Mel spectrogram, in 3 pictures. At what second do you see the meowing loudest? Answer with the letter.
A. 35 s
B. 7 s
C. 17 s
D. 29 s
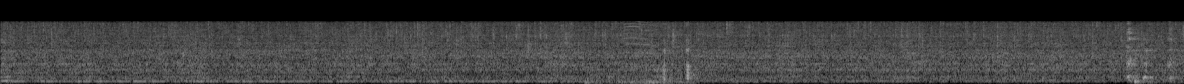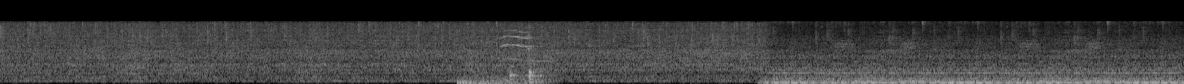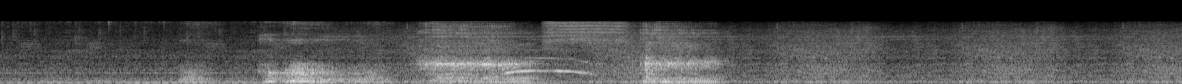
D.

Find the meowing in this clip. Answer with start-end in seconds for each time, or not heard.
5.8-6.9, 16.4-17.4, 28.8-29.6.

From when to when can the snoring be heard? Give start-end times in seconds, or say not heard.
25.4-30.9.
